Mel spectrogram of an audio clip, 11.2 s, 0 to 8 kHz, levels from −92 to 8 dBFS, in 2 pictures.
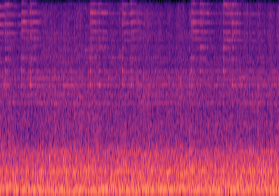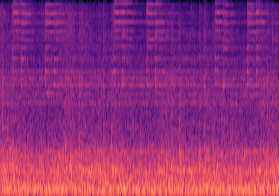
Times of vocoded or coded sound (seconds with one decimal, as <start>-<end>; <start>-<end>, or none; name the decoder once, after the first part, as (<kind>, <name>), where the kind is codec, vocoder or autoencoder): none

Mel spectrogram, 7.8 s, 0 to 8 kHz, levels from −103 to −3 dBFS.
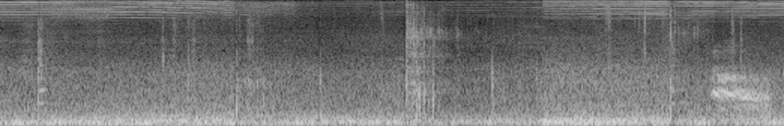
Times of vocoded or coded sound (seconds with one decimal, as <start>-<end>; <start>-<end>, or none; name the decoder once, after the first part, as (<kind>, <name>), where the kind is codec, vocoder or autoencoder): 0.5-1.1 (autoencoder, DAC-VAE)

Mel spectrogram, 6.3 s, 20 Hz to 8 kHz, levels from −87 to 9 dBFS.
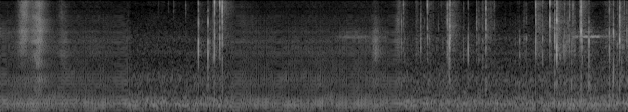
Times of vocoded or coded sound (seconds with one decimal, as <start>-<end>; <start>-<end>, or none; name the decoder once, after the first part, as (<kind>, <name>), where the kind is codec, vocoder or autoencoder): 0.0-1.3 (vocoder, WaveNeXt); 2.3-4.0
